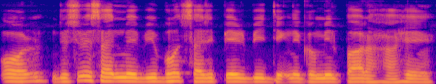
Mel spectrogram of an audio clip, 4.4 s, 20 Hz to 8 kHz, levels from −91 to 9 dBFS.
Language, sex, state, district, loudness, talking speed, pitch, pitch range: Hindi, male, Arunachal Pradesh, Lower Dibang Valley, -15 LUFS, 205 wpm, 125 Hz, 120-130 Hz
